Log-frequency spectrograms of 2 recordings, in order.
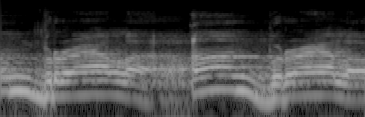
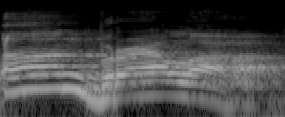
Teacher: Umbrella, ó, tem um som de A nasalizado, ó. Umbrella.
